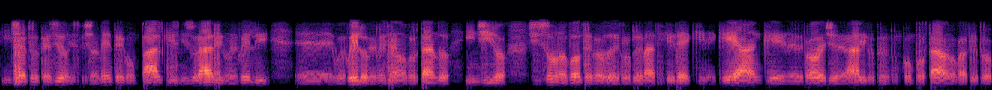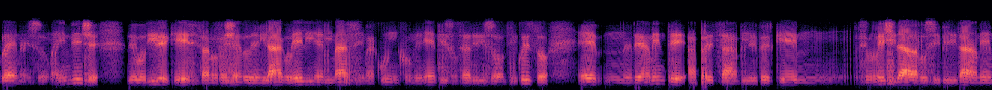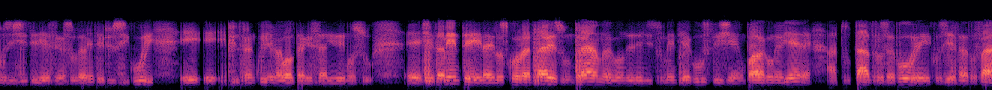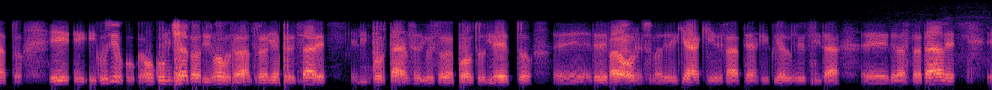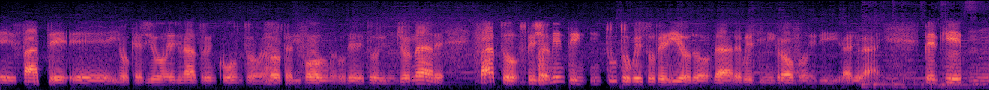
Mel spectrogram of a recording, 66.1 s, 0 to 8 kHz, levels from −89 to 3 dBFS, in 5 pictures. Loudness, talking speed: -27 LUFS, 155 wpm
